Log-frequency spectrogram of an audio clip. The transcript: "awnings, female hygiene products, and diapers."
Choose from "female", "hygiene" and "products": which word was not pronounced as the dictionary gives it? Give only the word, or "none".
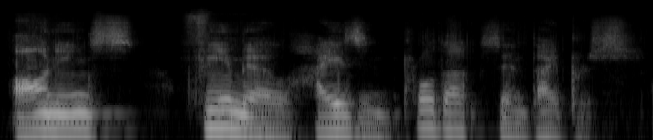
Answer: hygiene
